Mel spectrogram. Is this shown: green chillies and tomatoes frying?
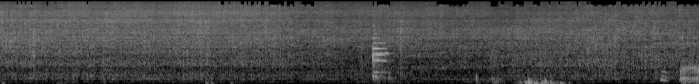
yes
